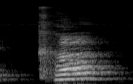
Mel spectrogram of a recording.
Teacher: उच्चारण के समय श्वास वायु ज्यादा लेना पड़ता है। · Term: दीर्घ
